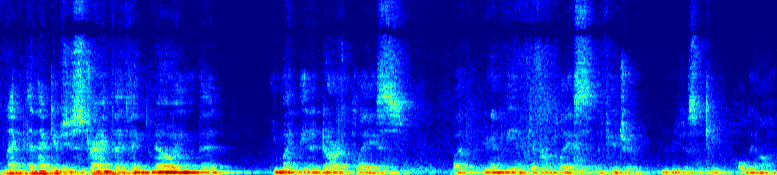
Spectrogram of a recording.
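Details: Adult man speaking; normal speech.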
